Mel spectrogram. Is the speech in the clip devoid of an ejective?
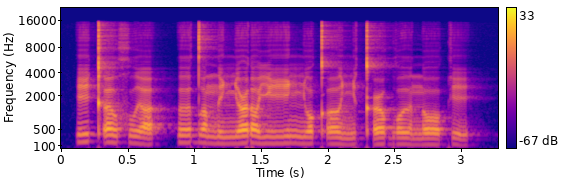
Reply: no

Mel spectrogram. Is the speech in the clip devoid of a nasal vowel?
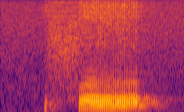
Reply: yes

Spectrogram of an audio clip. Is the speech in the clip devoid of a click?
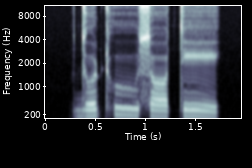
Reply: yes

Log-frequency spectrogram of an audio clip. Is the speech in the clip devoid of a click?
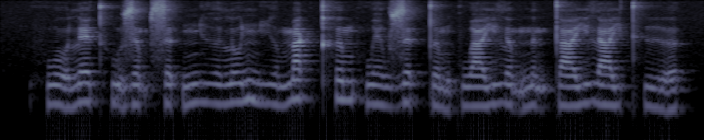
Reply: yes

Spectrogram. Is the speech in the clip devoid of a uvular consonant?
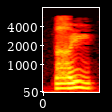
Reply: no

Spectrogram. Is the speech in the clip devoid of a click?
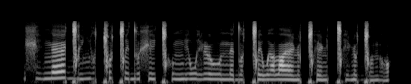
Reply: no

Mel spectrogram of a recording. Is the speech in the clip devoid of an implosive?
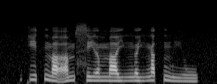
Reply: yes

